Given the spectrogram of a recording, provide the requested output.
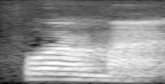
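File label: "format", Malay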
